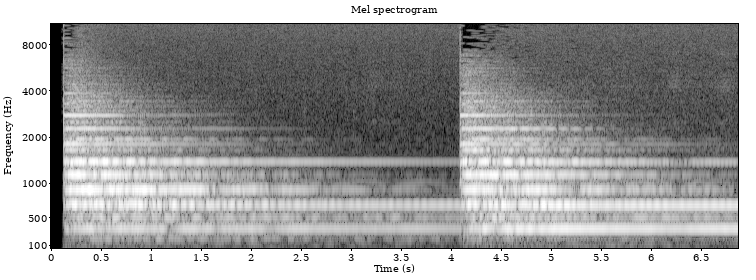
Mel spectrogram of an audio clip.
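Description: A large church bell struck twice, about four seconds apart, each stroke ringing on with many overtones and slowly fading.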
